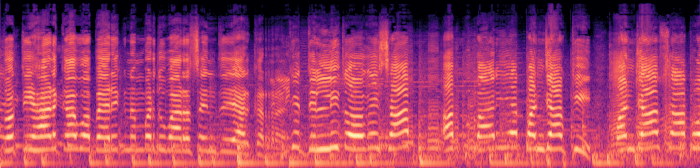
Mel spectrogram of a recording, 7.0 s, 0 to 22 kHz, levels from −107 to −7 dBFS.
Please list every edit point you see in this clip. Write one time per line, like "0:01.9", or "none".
0:02.9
